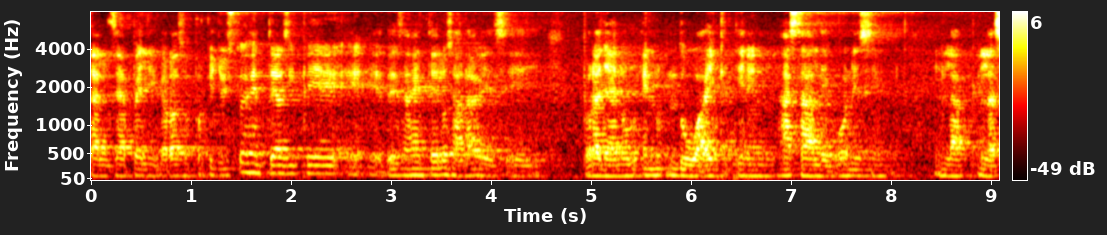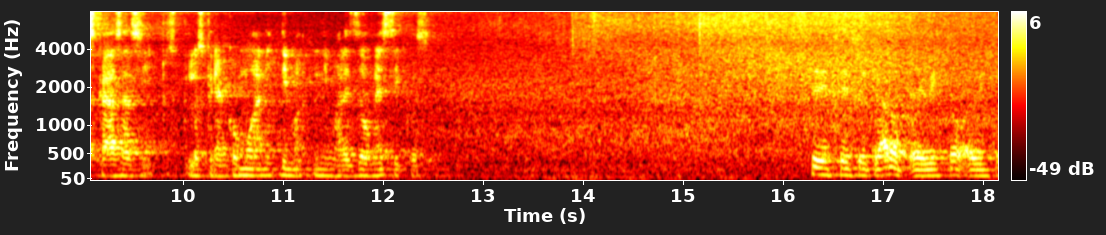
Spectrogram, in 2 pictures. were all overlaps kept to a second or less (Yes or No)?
Yes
